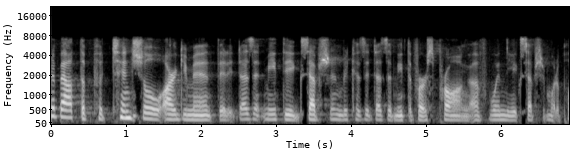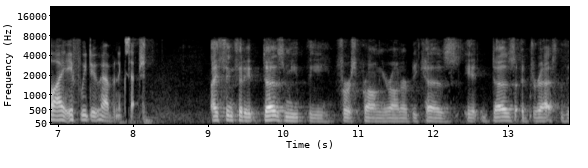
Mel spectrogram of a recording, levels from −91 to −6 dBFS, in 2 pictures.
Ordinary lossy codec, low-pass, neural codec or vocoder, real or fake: Opus, 32 kbps; 7.2 kHz; none; real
